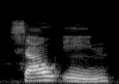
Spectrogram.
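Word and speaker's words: Samhain: Is pronounced Sao Saoin and it um comes before O Souls Day and comes before All Saints Day.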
